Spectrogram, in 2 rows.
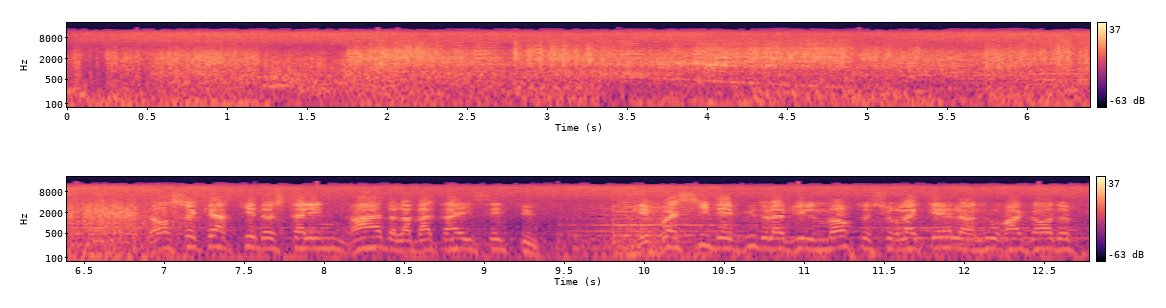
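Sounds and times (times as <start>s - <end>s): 
German artillery batteries opening fire: 0.0s - 8.7s
speech: 7.1s - 12.7s.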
